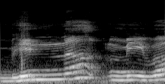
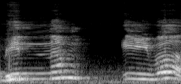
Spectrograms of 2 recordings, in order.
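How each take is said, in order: First: The final m runs into the next word. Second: The two words are said separately.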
